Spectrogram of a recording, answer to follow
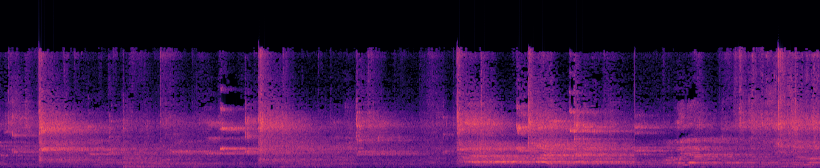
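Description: Doubles badminton rally in a large echoing hall: sharp racket strikes on the shuttlecock every second or two, with short squeaks from shoes on the court mat. It gets louder from about seven seconds in.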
